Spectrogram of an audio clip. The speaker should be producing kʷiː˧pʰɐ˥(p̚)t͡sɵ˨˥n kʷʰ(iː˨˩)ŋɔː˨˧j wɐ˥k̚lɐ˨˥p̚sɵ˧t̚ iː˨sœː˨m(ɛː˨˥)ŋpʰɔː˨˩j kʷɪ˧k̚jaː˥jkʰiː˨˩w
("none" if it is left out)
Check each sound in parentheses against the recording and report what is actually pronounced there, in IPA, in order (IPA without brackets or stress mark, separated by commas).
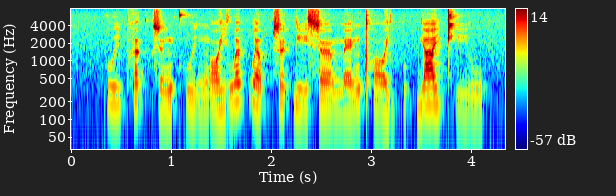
k̚, iː˨˩, ɛː˨˥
